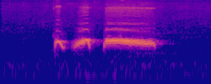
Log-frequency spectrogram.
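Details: Spotted dove of a local strain, recorded in the afternoon as a lure to prompt other doves to call: one mellow, low coo phrase of two short notes and a longer drawn-out final note.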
